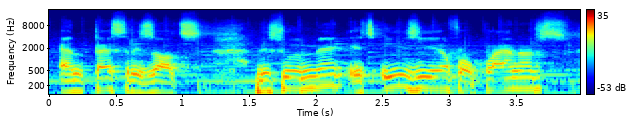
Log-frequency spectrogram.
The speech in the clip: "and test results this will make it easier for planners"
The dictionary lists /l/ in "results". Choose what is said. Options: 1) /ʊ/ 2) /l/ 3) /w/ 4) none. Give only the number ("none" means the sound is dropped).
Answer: 2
